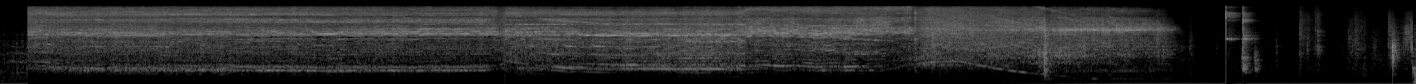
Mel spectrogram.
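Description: Makita angle grinder with a thin cut-off disc cutting through steel bar held in a vise: a continuous high, rasping whine whose pitch wavers and sags as the disc bites. It stops about twelve seconds in, followed by a few light metallic clicks.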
